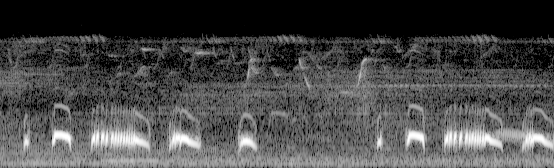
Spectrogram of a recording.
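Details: Decoy spotted dove repeating cooing phrases, each a clipped opener, rapid purring trill and long soft coo, then descending single coos, the whole pattern given twice; faint twitters and a low hum behind.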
